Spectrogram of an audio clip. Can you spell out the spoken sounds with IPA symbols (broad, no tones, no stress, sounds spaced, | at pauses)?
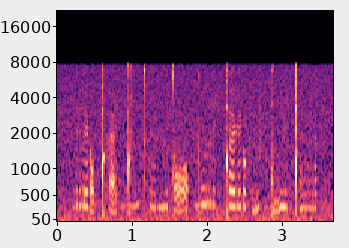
r ɪ ɽ ɔ̰ ǃʰ æ̰ ɡ͡ǃ i̤ t̪ʰ æ̤ b i t ɔ̰ | d̪ u r ɪ ǃ ɛ ɽ i ɽ ʊ x ḭ v ɡ͡ǃ ṵ n i ǃʼ æ̤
